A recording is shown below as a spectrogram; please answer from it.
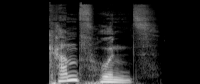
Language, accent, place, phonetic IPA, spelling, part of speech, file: German, Germany, Berlin, [ˈkamp͡fˌhʊnt͡s], Kampfhunds, noun, De-Kampfhunds.ogg
- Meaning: genitive singular of Kampfhund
